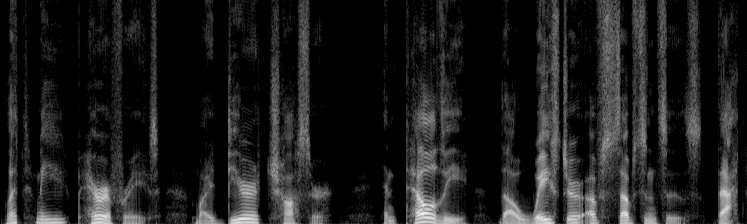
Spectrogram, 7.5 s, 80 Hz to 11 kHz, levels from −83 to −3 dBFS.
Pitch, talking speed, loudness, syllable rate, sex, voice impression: 120 Hz, 110 wpm, -21 LUFS, 3.5 syllables/s, male, masculine, middle-aged, powerful, halting, mature, friendly, reassuring, wild, lively, kind, slightly intense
